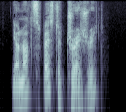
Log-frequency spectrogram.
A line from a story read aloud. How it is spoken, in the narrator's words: the spiky fan snaps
